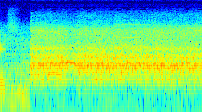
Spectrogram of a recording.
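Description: Steady crowd noise from a football stadium crowd, coming in suddenly about half a second in after a quieter moment.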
